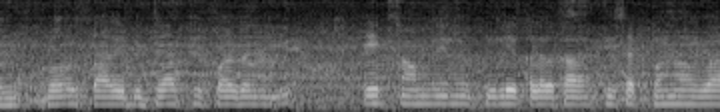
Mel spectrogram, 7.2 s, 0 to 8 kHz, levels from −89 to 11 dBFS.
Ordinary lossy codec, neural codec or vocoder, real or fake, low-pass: none; codec, 16 kHz, 4 kbps, FunCodec, trained on Chinese and English, 50 frames a second; fake; none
